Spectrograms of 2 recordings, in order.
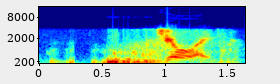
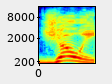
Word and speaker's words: Joie: I thought you said joy, but it's like Joey. Yeah, she pronounced it Joy. But Joey.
